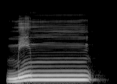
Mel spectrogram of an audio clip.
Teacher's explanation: جب نون ساکن کو میم میں ادغام کریں گے تو نون ساکن کی آواز پھر نہیں آئے گی، بلکہ میم کے بعد میم کی آواز آئے گی، اور یہاں پر غنہ بھی کریں گے اور اسے پڑھیں گے مم مثلیہ۔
